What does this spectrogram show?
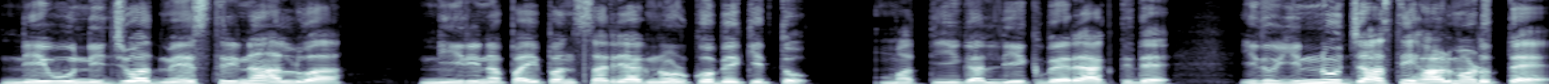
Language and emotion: Kannada, angry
